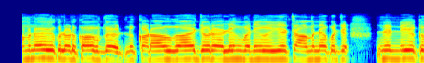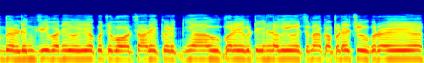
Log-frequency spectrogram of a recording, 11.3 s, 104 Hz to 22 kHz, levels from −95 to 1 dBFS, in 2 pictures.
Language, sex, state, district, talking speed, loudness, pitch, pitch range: Hindi, male, Maharashtra, Sindhudurg, 190 wpm, -17 LUFS, 155 Hz, 150-155 Hz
